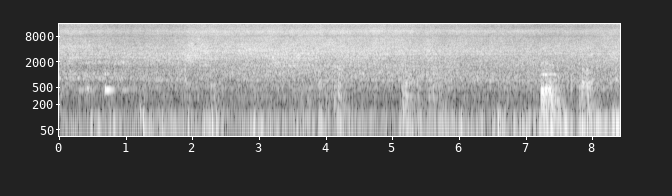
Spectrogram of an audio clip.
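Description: Shrimp dropped into a pot of hot olive oil, sizzling in a steady, fairly loud hiss with a few sharp crackles and pops scattered through.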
